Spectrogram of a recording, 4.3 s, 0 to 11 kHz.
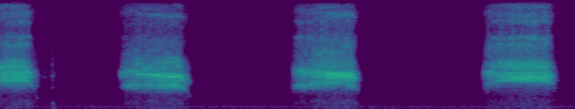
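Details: Food delivery to owlet number four by a parent barn owl, nest camera, 24 September 2015: four rough, hissing screeches, the first clipped at the start, repeated roughly every second and a half.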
